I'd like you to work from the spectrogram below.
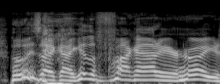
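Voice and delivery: high, loud, alarmed demands; hammed-up startled outburst; mock freak-out. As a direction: act out panicking at an intruder. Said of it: "who has this kind of fucking freak out?".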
